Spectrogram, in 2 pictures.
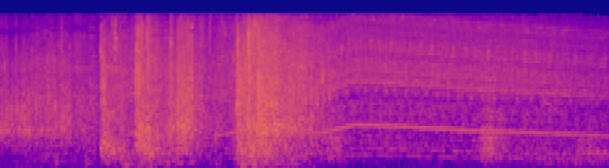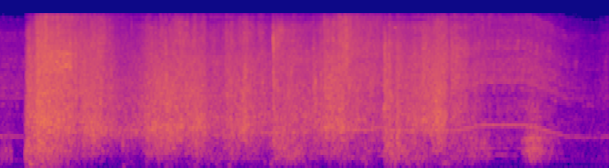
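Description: A cart's wheels crash and bump over rocks.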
